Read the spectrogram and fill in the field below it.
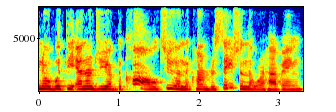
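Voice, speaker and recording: Here is a woman with a Canadian accent. Her pitch is high. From Canada. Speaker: facilitator. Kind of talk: live facilitation session. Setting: live video call. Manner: fast.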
